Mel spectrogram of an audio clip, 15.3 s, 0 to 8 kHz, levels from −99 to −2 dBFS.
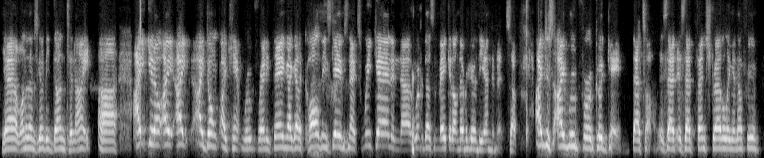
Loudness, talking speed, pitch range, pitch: -18 LUFS, 245 wpm, 180-225 Hz, 195 Hz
